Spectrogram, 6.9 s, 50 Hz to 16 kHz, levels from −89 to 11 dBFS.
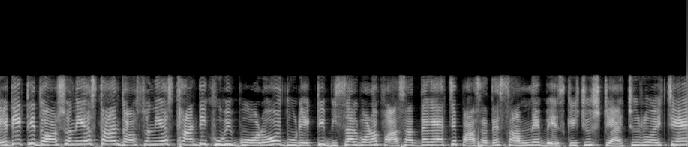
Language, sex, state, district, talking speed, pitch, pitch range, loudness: Bengali, female, West Bengal, Paschim Medinipur, 185 wpm, 310 Hz, 285-360 Hz, -12 LUFS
